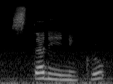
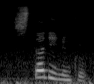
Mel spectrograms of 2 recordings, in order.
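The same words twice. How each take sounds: First: The vowel of 'in' is fully pronounced. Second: The vowel of 'in' is dropped. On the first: "Instead of" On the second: "it becomes"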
